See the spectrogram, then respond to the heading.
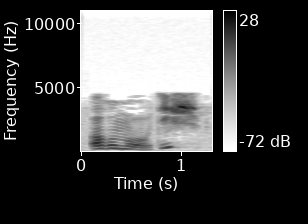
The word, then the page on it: aromàtich: Bas-Rhin; Herrlisheim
